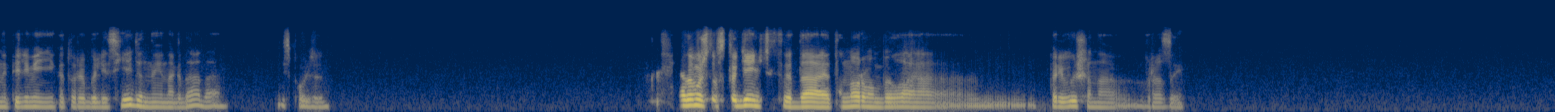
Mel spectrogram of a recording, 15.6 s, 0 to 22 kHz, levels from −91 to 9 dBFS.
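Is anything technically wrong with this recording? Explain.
Yes. Opus voice compression runs throughout: SILK's linear-prediction coding, at what sounds like about 12 kbps, leaves the speech muffled and hoarse, with a spectrogram showing nothing above 9 kHz.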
